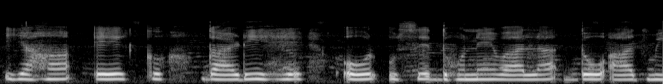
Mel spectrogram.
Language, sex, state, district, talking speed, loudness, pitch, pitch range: Hindi, female, Chandigarh, Chandigarh, 90 wpm, -16 LUFS, 235 Hz, 225-245 Hz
